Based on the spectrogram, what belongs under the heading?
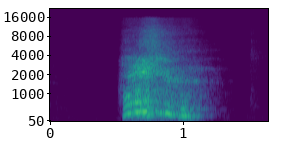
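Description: A single fairly loud sneeze, bursting out abruptly and trailing off in under a second, with silence before and after.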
